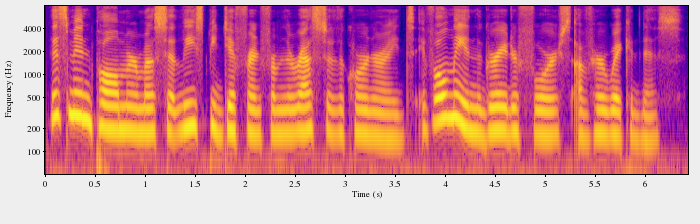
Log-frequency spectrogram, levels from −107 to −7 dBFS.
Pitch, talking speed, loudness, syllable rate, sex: 190 Hz, 215 wpm, -17 LUFS, 5.4 syllables/s, female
